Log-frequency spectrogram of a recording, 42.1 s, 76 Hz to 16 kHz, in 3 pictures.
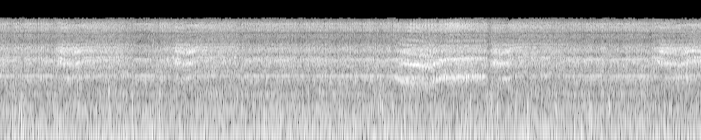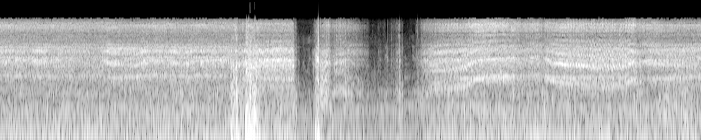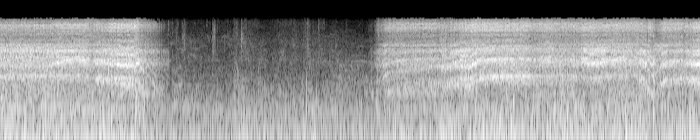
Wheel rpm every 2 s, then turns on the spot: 230, 230, 230, 230, 220, 230, 230, 230, 220, 180, 50, 120, 220, 200, 210, 90, 0, 20, 160, 230, 190.
none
